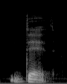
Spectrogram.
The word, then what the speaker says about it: did: Entonces, la primera es el verbo do, pero en pasado que se escribe did, pero se pronuncia como si la I fuera una E. Es decir, lo pronunciamos dead.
